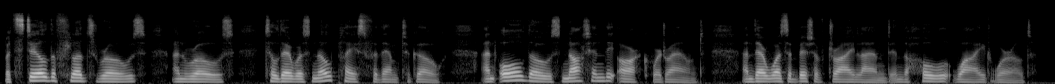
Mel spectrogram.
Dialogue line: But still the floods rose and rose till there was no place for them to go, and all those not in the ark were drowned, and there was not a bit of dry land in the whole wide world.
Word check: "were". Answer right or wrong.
right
